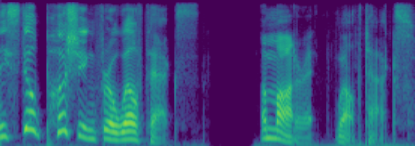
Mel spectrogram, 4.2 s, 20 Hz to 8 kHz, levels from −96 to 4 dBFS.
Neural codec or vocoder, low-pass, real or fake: none; 7.2 kHz; real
